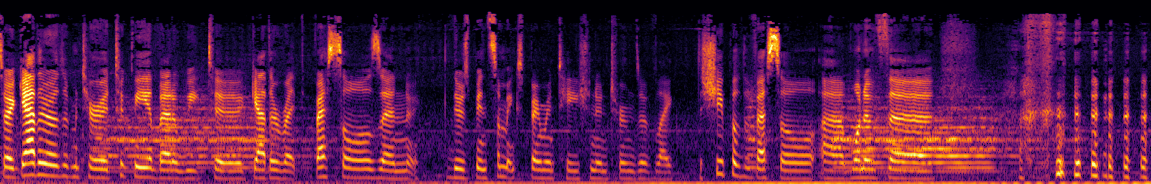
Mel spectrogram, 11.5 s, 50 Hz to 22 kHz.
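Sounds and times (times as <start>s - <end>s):
train rumbling past: 0.0s - 11.2s
speech: 0.0s - 11.5s
train horn sounding a multi-toned blast: 0.8s - 3.2s, 7.4s - 10.2s
laughter: 10.2s - 11.5s.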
